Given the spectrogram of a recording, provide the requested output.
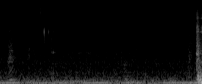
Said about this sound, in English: Hear the door open.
